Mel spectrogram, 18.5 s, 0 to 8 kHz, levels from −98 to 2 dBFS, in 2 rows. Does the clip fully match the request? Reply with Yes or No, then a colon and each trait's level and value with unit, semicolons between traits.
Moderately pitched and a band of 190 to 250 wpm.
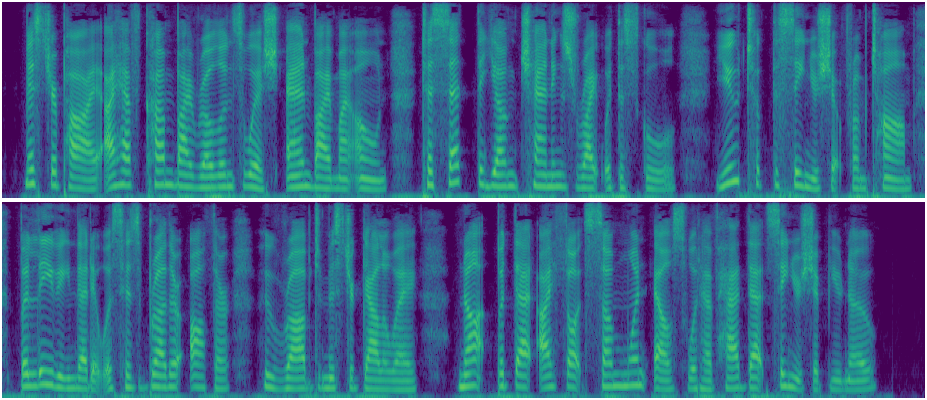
No: medium, 165 Hz; average, 170 wpm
